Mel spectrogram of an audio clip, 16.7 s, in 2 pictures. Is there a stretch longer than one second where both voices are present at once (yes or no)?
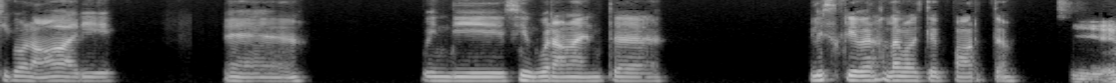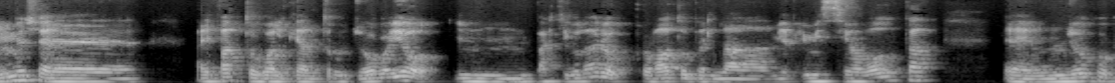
no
